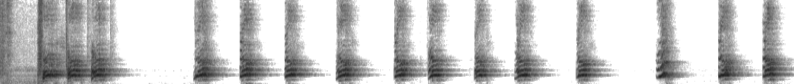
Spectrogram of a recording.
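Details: Pomeranian barking repeatedly, a quick double yap followed by a pause and then a regular string of shrill, clipped barks spaced roughly half a second apart.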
